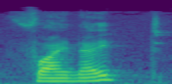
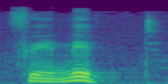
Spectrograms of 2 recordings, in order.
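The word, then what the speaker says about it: finite: এবার আসো, ভার্ব প্রধানত দুই প্রকার, একটা ফাইনাইট অথবা এর আরেকটা উচ্চারণ ফিনিট।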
